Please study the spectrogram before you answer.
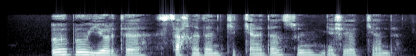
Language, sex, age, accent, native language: Uzbek, male, 18-24, Qashqadaryo, Uzbek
